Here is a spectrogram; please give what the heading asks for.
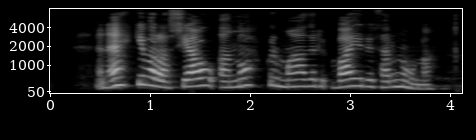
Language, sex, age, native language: Icelandic, female, 50-59, Icelandic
